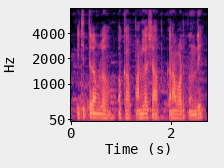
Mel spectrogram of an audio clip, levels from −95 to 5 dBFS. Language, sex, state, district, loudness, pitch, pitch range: Telugu, male, Telangana, Mahabubabad, -20 LUFS, 100 Hz, 95-105 Hz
